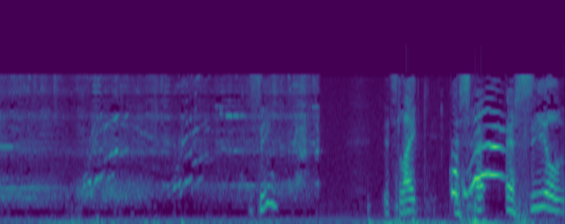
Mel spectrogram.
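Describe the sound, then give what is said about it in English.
A film creature's call, a squealing, warbling cry somewhere between a seal and a parrot, with wavering, chirpy pitch sweeps for several seconds. Then a person starts talking. “a seal mixed with a parrot or something.”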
